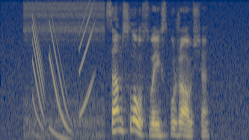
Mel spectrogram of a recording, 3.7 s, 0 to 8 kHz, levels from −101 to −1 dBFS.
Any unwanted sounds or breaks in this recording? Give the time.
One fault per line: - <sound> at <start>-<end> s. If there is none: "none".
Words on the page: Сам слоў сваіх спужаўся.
- chirp at 0.5-1.4 s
